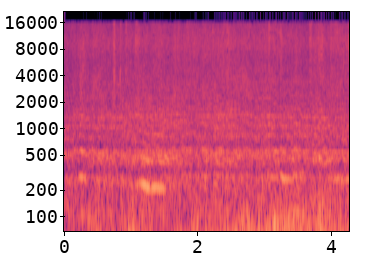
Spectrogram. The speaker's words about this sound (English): Yes. A lot of bees swarming. I'm at Hunter's Honey Farm out in Martinsville, Indiana, and I'm surrounded by bees.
